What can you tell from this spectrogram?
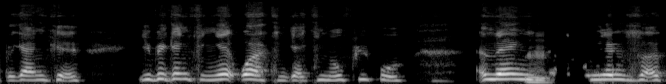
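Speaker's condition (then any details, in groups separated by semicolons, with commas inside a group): Cerebral palsy; speech impairment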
